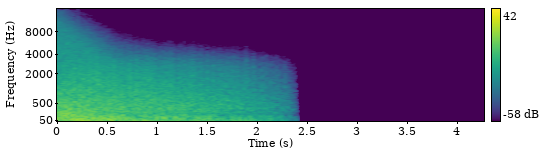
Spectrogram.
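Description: A single cinematic boom sound effect: a deep impact that hits at once and fades over about two and a half seconds, then cuts off suddenly.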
